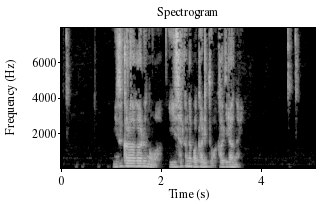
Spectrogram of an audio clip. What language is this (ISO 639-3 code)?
jpn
